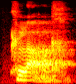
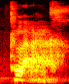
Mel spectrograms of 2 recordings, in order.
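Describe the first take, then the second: First: The vowel is a British rounded O sound. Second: The vowel is an open American 'ah' sound. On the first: "clock pour l'anglais britannique" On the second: "Mais pour l'américain, l'anglais standard, on dit clack"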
